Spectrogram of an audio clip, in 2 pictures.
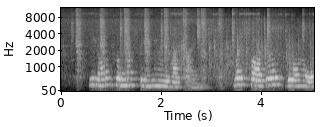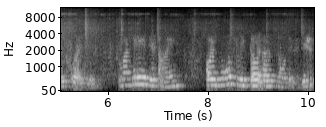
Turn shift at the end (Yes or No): Yes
